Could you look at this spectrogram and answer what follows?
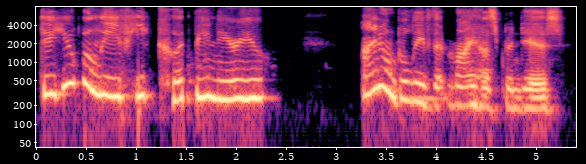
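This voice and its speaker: A woman's voice: sits high, lively intonation, unhurried, vocal fry, warm tone, lo-fi sound, heavily acted. A woman acting a mournful, doubting widow in a stage play, earnest and plaintive. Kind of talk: one-act stage play performed on a video call.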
